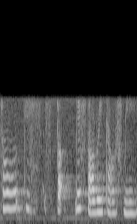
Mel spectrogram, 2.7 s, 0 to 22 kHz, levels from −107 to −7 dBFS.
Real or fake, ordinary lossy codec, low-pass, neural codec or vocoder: real; none; 3.6 kHz; none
